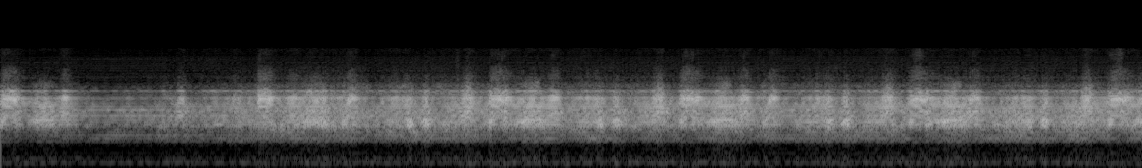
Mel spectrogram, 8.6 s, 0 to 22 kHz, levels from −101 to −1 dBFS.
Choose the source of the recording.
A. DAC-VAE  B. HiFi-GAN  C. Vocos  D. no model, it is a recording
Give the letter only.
B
